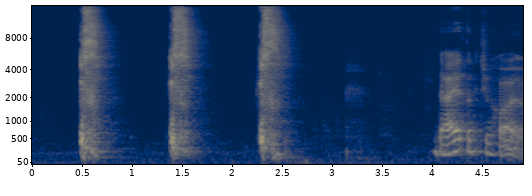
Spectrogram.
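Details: Three sharp, explosive sneezes in quick succession then a brief voiced sound, from an adult whose sneezes are normally rapid runs, averaging about six in a row; ordinary sneezes.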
